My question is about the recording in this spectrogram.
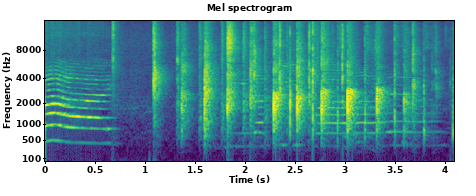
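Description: A short high child's voice with a falling pitch, then a small group clapping: a few claps about a second in, quickly filling out into about three seconds of applause.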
